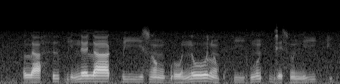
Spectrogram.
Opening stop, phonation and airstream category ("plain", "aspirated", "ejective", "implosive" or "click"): implosive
